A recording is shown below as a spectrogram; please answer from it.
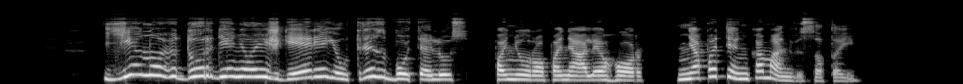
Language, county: Lithuanian, Alytus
